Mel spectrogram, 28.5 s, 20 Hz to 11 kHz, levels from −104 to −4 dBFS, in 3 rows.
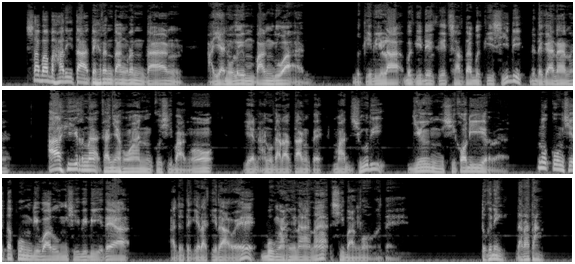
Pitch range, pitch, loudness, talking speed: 75-90 Hz, 80 Hz, -34 LUFS, 85 wpm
